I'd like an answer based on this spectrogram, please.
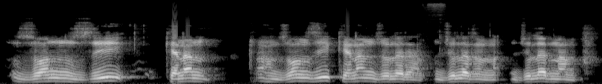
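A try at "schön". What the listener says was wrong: Nicht Sohn. It is Shon.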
